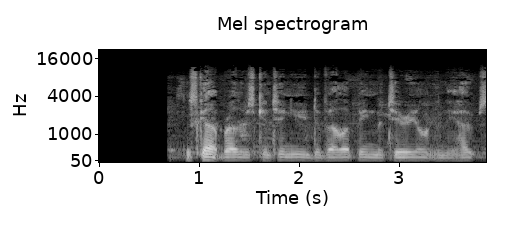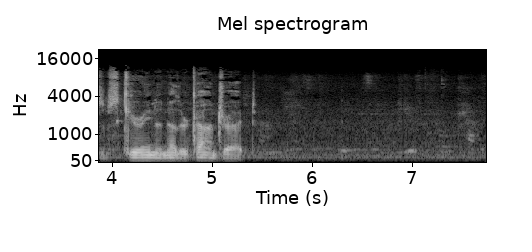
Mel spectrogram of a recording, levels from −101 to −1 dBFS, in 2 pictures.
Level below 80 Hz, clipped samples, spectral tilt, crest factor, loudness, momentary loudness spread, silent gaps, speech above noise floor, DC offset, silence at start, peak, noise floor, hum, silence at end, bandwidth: -70 dBFS; under 0.1%; -4 dB/octave; 28 dB; -28 LUFS; 13 LU; none; 30 dB; under 0.1%; 0.7 s; -4 dBFS; -58 dBFS; none; 0.15 s; 12 kHz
